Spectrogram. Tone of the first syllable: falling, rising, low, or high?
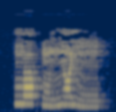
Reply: high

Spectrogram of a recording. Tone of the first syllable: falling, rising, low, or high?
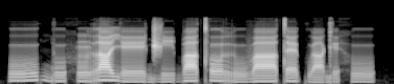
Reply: rising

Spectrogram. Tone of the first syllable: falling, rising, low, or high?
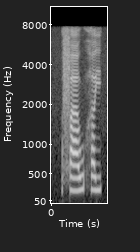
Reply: rising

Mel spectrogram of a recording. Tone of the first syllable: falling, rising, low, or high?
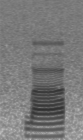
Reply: rising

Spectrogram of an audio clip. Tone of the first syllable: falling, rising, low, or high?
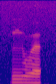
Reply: low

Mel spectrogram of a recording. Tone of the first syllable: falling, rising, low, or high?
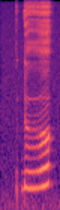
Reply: rising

